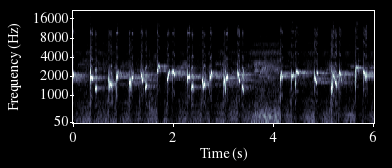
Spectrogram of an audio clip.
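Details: Yellow-vented bulbul fighting song intended to draw other bulbuls to respond: clear slurred whistles in quick doubled notes, a brief pause with faint background noise, then the bright chattering resumes.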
